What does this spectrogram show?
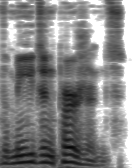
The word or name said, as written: Medes and Persians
